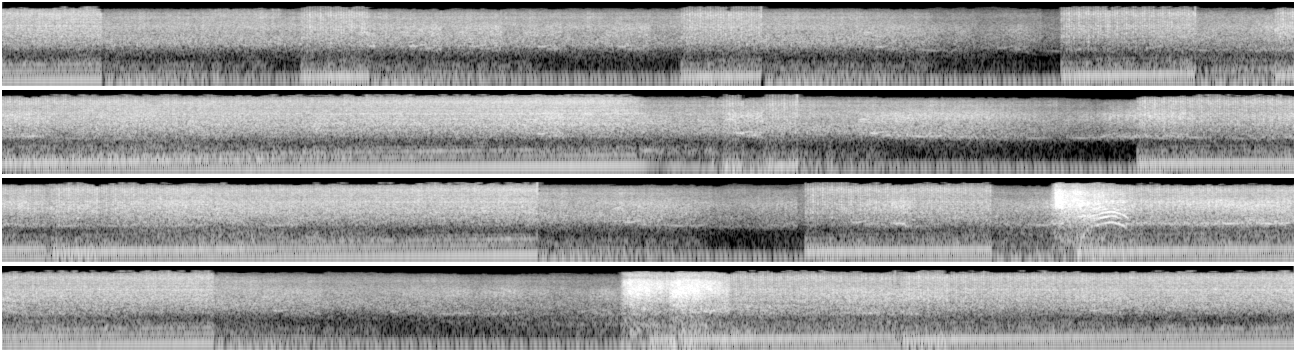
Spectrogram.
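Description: An engine roars and revs up through the gears, again and again.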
